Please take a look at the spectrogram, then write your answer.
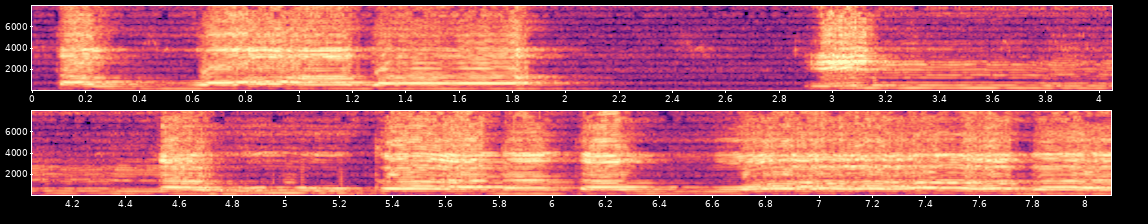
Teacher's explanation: اب لاسٹ والا جو لفظ ہے یہاں پر لوگ کیا غلطی کرتے ہیں، توابا پڑھتے ہیں، توابا نہیں پڑھنا، واؤ کو پڑھتے وقت ہونٹ گول کریں گے، تا واؤ زبر تاؤ، واؤ الف زبر وا، توا، بعد زبر بن، توابن۔ جب وقف کریں گے دو زبر کے بعد الف آ رہا ہے، وقف کرتے ہوئے الف پڑھا جائے گا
